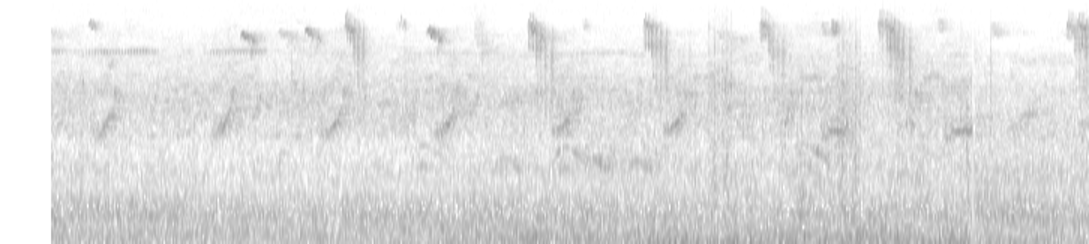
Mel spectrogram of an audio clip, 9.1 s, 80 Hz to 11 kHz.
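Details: Long-tailed tits at Gongenyama Bird Sanctuary on 8 September 2018: thin, very high calls and short falling notes repeated irregularly against a steady rushing background noise.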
